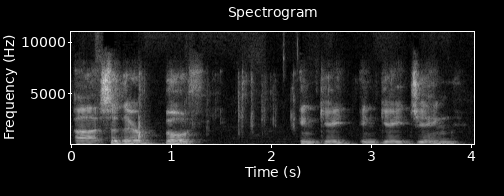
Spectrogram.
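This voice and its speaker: A man narrating a tabletop game as game master in a halting way, thinking aloud, on an online call. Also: medium pitch, a little mellow, highs cut off, a little hiss or hum.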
